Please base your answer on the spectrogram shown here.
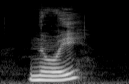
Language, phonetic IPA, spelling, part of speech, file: Italian, [ˈnoi], noi, pronoun, It-noi.ogg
